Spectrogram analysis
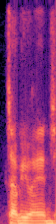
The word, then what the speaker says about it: Wang: The Wang is pronounced Wang, even though it's spelled Wang, it's pronounced Wang.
